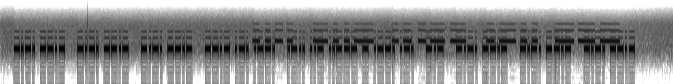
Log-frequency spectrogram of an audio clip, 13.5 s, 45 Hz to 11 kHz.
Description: Morse code, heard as two keyed tones, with static crashes. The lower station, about 32 wpm, 460 Hz: CQ CQ CQ QRP LU2TPR K CQ CQ CQ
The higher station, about 11 wpm, 750 Hz: HX3LO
